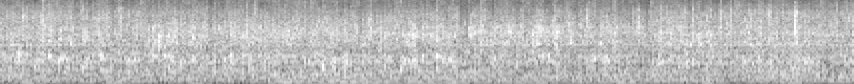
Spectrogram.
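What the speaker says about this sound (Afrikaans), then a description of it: "kan jy sien hoe blaas hy die bubbles deur ons produk" Air pump pushing a steady stream of bubbles through a compost tea brewer, a continuous close-up bubbling and pouring wash with no pauses and no voices.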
